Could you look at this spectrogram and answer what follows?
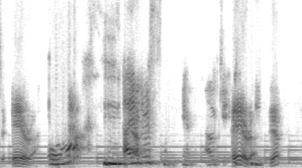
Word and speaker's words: Éire: but the pronunciation is Éire. It's almost like Éire, like aire, but no. So Éire. I don't know how, but that's how you pronounce it. Éire.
